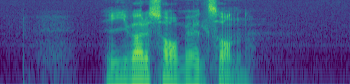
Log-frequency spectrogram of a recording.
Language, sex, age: Swedish, male, 37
